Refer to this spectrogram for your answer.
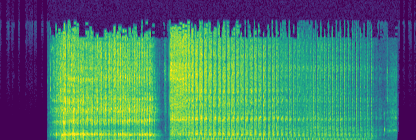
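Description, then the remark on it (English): A voice imitates loud snoring: two long, rasping snore sounds, the first a harsh inhale and the second a rumbling, drawn-out exhale, forceful with no speech. “It came out like snores, like the fierce snores of my father.”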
